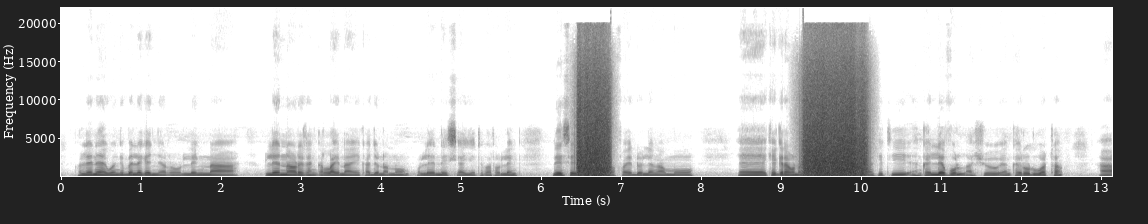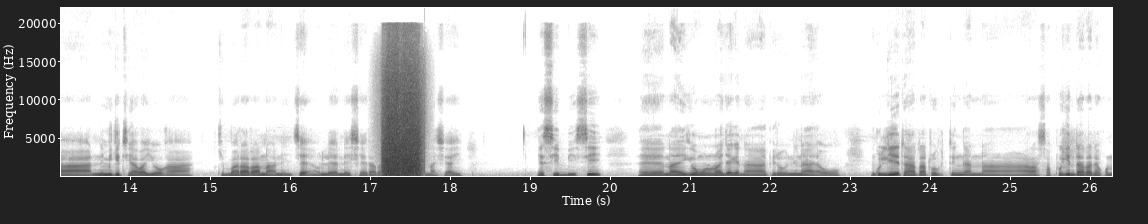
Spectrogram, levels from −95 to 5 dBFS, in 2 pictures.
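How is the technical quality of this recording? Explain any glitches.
The recording has three wireless microphone noise hits, at 6.31–6.98 s, 9.07–10.25 s and 16.97–17.81 s. In each, the analogue FM radio link fades as reflected signal paths cancel the direct one at the receiver. Receiver noise then rises. The result is a short swish or burst of static lasting roughly 0.7 s, 1.2 s and 0.8 s respectively.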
